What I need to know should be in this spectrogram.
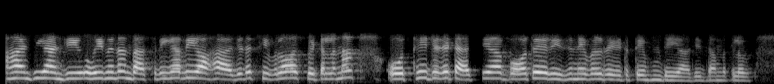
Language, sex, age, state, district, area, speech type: Punjabi, female, 18-30, Punjab, Hoshiarpur, rural, conversation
